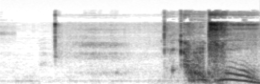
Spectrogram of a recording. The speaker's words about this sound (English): Gesundheit. Thank you. Oh, there's got to be something in the air going on.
